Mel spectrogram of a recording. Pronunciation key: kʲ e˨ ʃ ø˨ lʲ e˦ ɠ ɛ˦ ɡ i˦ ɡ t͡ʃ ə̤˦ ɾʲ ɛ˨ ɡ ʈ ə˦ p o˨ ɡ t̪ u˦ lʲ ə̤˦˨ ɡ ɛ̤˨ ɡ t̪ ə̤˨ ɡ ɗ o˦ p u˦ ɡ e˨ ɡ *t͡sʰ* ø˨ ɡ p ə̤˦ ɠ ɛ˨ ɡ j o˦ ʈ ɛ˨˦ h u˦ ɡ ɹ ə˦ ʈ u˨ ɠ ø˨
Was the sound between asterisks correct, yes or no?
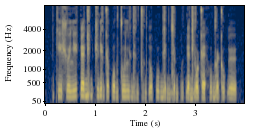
no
